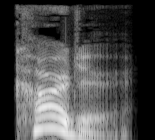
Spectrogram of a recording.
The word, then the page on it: carder: British English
